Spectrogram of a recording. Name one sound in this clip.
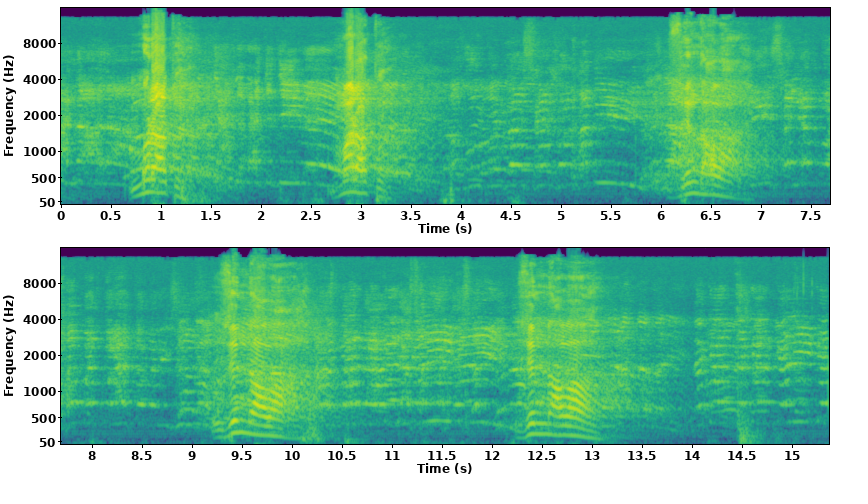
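A man chants loudly into a microphone in a room that echoes, his voice rising in sudden bursts.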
